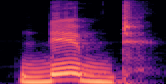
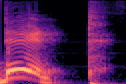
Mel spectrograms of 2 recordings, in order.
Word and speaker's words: debt: তারপরটা দেখো DEBT, ডেবড, DEBT ডেবড হয় কিন্তু উচ্চারণটা হবে এরকম যে DET, ডেট, অর্থাৎ বি এখানে উচ্চারণ করা যাবে না, ডেট, ডেট মানে হচ্ছে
